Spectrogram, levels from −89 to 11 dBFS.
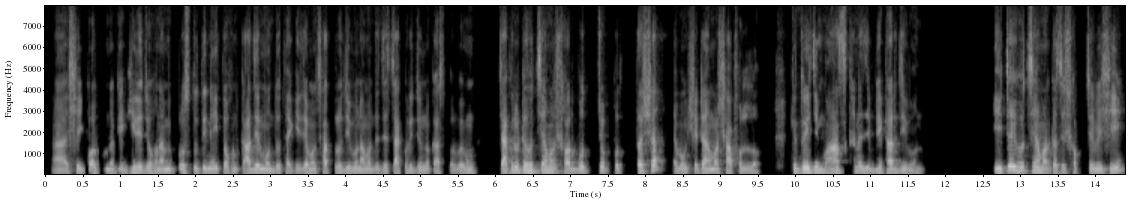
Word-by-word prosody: আ - - -1 0.2
সেই 135 -1 0
কল্পনাকে 135 +2 -1
ঘিরে, 130 +2 +3
যখন 130 +1 -1
আমি 135 - +3
প্রস্তুতি 155 +2 -1
নেই 155 - +2
তখন 140 0 -2
কাজের 140 +4 +4
মধ্যে 115 -4 0
থাকি, 100 0 -4
যেমন 135 +4 +2
ছাত্র 135 -3 -2
জীবন 110 0 0
আমাদের 105 0 -3
যে 115 - -3
চাকরির 120 -1 -2
জন্য 115 -1 -1
কাজ 105 - -2
করবো 95 +2 -6
এবং 130 - -1 0.4
চাকরিটা 170 +1 +4
হচ্ছে 170 +1 +1
আমার 165 -2 +1
সর্বোচ্চ 160 +6 0 0.2
প্রত্যাশা 165 +6 0 0.3
এবং 160 0 -1
সেটা 150 -1 0
আমার 130 -1 +1
সাফল্য। 105 -6 -1 0.5
কিন্তু 150 +1 -1
এই - - +5
যে 180 - +5
মাঝখানে 165 +5 0
যে - - +1
বেকার 130 +1 +2
জীবন, 95 -5 -3 1.1
এটাই 195 +5 +7
হচ্ছে 180 0 0
আমার 160 -2 +1
কাছে 145 -1 -1
সবচেয়ে 140 +1 -2
বেশি 140 +3 0
140 Hz, 185 wpm, -23 LUFS, 120-160 Hz, 1.1 s, এটাই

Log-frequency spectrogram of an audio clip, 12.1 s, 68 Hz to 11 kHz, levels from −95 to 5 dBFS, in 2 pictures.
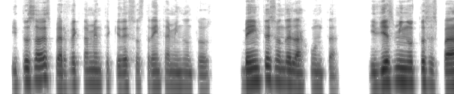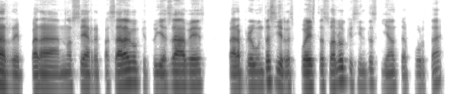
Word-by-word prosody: y 120 - -11
tú 140 +3 +1
sabes 150 +4 +2
perfectamente 125 0 -4
que 105 - -8
de 110 - 0
esos 115 +1 -15
30 115 0 -6
minutos, 110 -3 -8 0.4
20 140 +4 +5
son 140 -2 -2
de 125 -1 +4
la 110 -2 +2
junta 110 -4 -11 0.4
y 110 - -3
10 130 +2 +7
minutos 135 -2 +3
es 120 - -8
para 120 -1 +7
re 105 -1 -7
para 100 0 0
no 110 +2 -7
sé, 110 0 -2
repasar 110 +2 0
algo 130 +1 +4
que 115 - -18
tú 110 - -17
ya 110 0 -3
sabes, 115 0 +1 0.3
para 105 +1 -2
preguntas 115 +4 -3
y 120 - +1
respuestas 110 +1 -1
o 115 - -2
algo 145 +4 0
que 125 -4 -15
sientas 120 +2 -14
que 115 - -24
ya 110 - -7
no 110 - -8
te 105 - -15
aporta, 105 +6 -13
115 Hz, 210 wpm, -25 LUFS, 110-125 Hz, 0.4 s, 10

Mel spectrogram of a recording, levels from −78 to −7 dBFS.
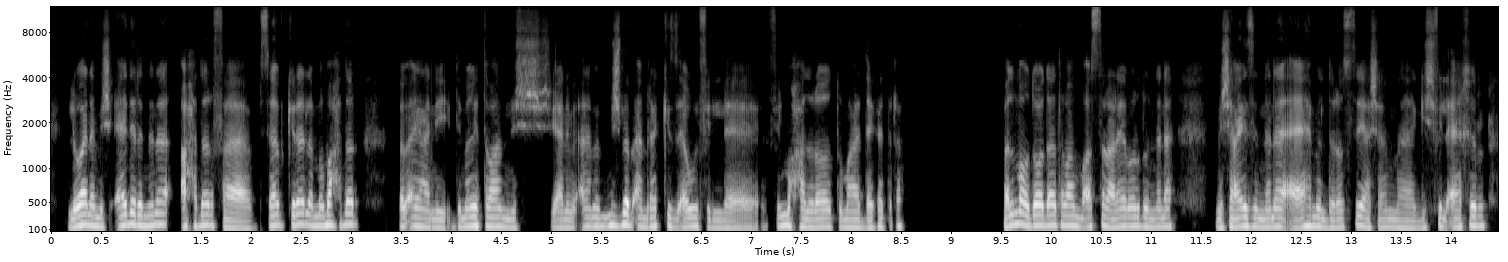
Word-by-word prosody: اللي 130 - +2
هو 150 - +8
أنا 155 -2 +5
مش 130 -4 -1
قادر 155 +3 +3
إن 145 -1 +2
أنا 165 +1 +1
أحضر 145 +3 +1
فبسبب 115 +2 0
كده 160 +3 +2
لمّا 145 -3 +1
باحضر 155 +1 +2 0.4
بابقى 140 - +1
يعني 125 -3 0
دماغي 130 +4 +1
طبعًا 135 -1 +1
مش 120 -3 -5
يعني 120 0 -1
أنا 135 - -2
مش 135 +2 0
بابقى 155 -5 +4
مركّز 135 0 -2
أوي، 130 +2 +2
في 125 - -8
ال 115 -1 -3
في 140 - -15
المحاضرات 125 -3 0
ومع 120 0 0
الدكاترة، 120 +3 -3 1.0
فالموضوع 155 -2 +4
ده 150 0 +4
طبعًا 150 -1 +2
مأثّر 135 +1 -1
عليَّ 130 +2 +2
برضه 135 0 +1
إن 125 0 -3
أنا 130 +1 -2 0.4
مش 115 0 -2
عايز 135 +1 +3
إن 125 -1 0
أنا 130 +1 +2
أهمِل 135 -3 +1
دراستي، 125 +5 -1
عشان 120 -2 -4
ما 115 -2 -3
أجيش 110 +3 -6
في 140 - -2
الآخر، 140 +3 0
135 Hz, 200 wpm, -22 LUFS, 120-145 Hz, 1.0 s, هو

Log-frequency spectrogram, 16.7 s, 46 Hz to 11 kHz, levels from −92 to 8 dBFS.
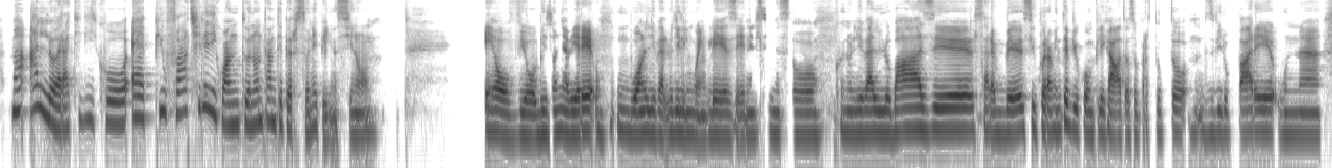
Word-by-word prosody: Mah, 295 +1 0
allora 205 - +2
ti 225 - -16
dico, 205 -2 -2
è 235 -1 0
più 295 +4 -2
facile 290 +5 -3
di 285 - +1
quanto 190 -2 0
non 200 +3 -1
tante 210 -2 -3
persone 165 0 -4
pensino. 140 +2 -7 1.3
È 155 - +2
ovvio, 140 -2 +3
bisogna 145 +1 -1
avere, 145 +2 +7
un 150 -2 -5 0.2
un 155 -2 -5
buon 145 0 +4
livello 145 -1 0
di 150 0 0
lingua 140 -2 -2
inglese, 135 0 -1
nel 140 +1 -5
senso, 140 -2 -5 0.2
con 155 -3 -9
un 150 - -2
livello 150 0 +2
base 165 +1 +4
sarebbe 150 +1 +1
sicuramente, 160 +1 0
più 165 -3 -2
complicato, 140 -2 0
soprattutto, 145 +2 -7
mhmm, 150 - -11
sviluppare 150 +1 -1
un 140 0 -4
150 Hz, 135 wpm, -24 LUFS, 140-165 Hz, 1.3 s, avere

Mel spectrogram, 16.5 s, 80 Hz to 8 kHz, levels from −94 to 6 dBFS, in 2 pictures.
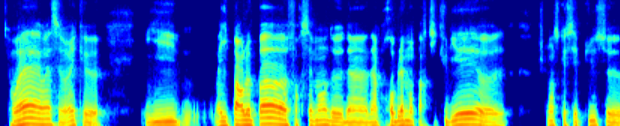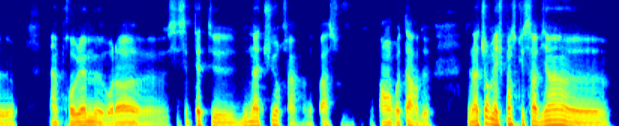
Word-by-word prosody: Ouais, 135 +6 +5
ouais, 130 0 +3
c'est 115 -6 -7
vrai 105 +6 -1
qu'il 105 -4 -4 0.8
m 95 +2 +1 0.5
ben, 100 - -4
il 100 0 +1
parle 115 -1 +4
pas, 140 0 +6
heu, - - +4
forcément 115 0 -3
de 95 -3 +1
d'un 90 -1 -1
d'un 90 0 -2
problème 105 +4 +1
en 100 - -1
particulier, 125 +9 +1
heu, 95 -3 -1 0.4
je - - -31
pense 105 -1 -4
que 105 - -5
c'est 95 -1 -6
plus, 110 +4 -6
heu, 85 -3 -2 0.4
un 90 -1 -4
problème, 95 +2 +2
heu, 90 - 0
voilà, 80 +1 -1 0.2
heu, 75 -2 -9
c'est 85 +2 -18
c'est 90 0 -12
peut-être, 105 +2 -1
heu, 90 -1 -3
de 90 +2 -6
nature, 100 +3 -1
enfin 80 -6 -12
on - - -20
n'est 75 - -14
pas 90 0 -5
souv 115 +7 -18 0.3
on - - -22
n'est - - -22
pas 95 - -7
en 95 -1 0
retard 90 +1 -1
de 80 -1 -7 0.5
de 90 - -5
nature, 110 +10 +2
mais 115 -4 +5
je 105 - -5
pense 130 -1 +1
que 125 -3 -5
ça 105 0 +1
vient, 115 +3 +3
heu, 85 -2 -1
95 Hz, 205 wpm, -21 LUFS, 90-110 Hz, 0.8 s, pas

